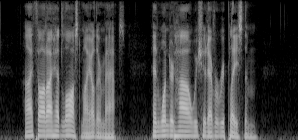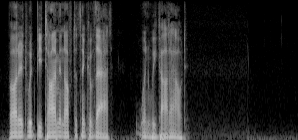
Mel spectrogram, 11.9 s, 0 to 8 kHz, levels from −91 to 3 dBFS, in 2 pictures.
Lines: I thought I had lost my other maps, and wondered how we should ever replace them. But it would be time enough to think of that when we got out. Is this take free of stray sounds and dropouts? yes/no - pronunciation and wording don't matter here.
yes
